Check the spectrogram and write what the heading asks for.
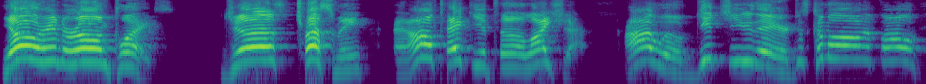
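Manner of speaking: high, loud, coaxing guide voice; playful Elisha paraphrase. Retold or imitated. Elisha leading blind soldiers, high and loud and coaxing. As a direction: coax the lost army along like a tour guide. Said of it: "he goes out and he's like".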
